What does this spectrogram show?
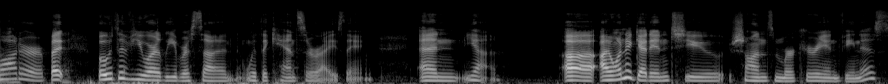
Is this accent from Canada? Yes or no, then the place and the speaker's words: yes; Canada; also born or lived in Singapore; I am from Singapore, but I'm of Chinese descent, even though I was born here in Canada, so I'm a thousand percent Canadian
